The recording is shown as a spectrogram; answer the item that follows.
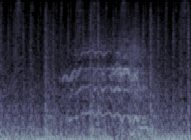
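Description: A horse neighs, one wavering call lasting about a second and starting a little before the middle, over rapid galloping hoofbeats.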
